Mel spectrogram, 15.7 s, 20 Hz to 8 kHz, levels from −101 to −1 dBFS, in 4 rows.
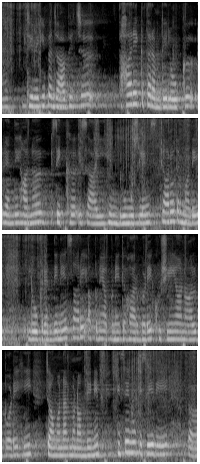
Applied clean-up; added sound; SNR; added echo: none; Drip + Tearing; 19 dB; none.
